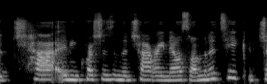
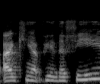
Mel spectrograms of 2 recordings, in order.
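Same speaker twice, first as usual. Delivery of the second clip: ordinary talk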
